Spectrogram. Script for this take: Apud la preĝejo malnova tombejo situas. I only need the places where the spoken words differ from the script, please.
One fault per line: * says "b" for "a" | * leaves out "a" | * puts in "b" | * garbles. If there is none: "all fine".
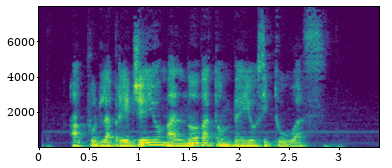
all fine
